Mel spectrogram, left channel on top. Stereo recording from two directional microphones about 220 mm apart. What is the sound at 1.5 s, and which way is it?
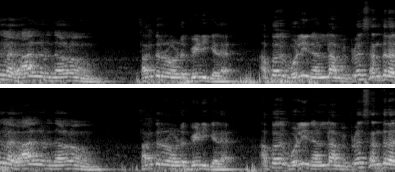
Speech, centre (ahead or behind).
